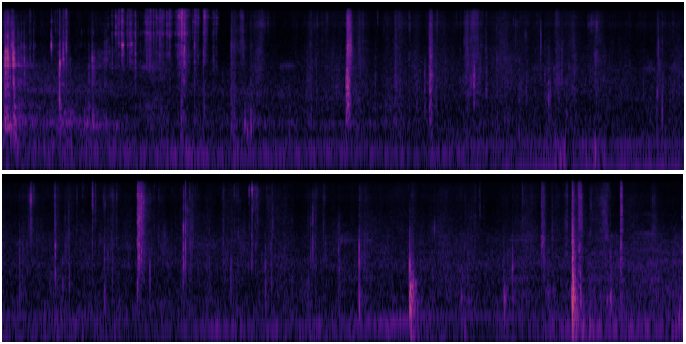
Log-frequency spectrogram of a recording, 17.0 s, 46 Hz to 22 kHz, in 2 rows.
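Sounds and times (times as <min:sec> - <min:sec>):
steady low rumble: 0:00.4 - 0:17.0
footsteps on path and paving: 0:02.8 - 0:16.4
footsteps on wooden deck: 0:02.8 - 0:16.7.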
